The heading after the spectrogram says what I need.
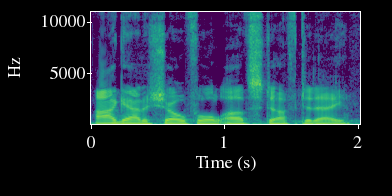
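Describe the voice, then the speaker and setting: A man's voice: medium pitch, normal speed. A man in his sixties hosting a radio show, talking casually about health. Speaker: radio host.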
